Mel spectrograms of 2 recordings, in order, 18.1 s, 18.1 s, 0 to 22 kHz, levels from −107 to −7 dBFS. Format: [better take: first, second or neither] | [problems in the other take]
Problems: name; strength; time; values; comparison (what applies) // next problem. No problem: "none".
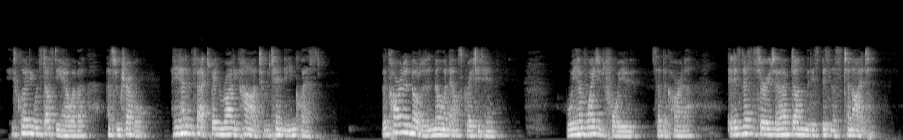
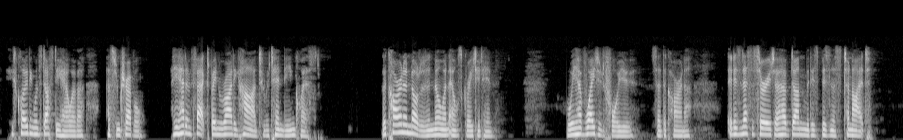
second | room echo; dies away in 0.6 s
